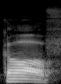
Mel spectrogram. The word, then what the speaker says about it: calf: ہے۔ پہلا ورڈ ہے CALF جس میں L سائلنٹ ہے، اس کو پڑھیں گے کاف، یعنی گائے کا بچھڑا۔ Next word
